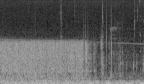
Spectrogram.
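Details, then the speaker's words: Ham radio receiver on an end-fed half-wave wire antenna: steady hiss broken by sharp crackling bursts of inverter hash picked up by the antenna, compared against a doublet. "i can hear that crackling coming back from the inverter that it's picking up"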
